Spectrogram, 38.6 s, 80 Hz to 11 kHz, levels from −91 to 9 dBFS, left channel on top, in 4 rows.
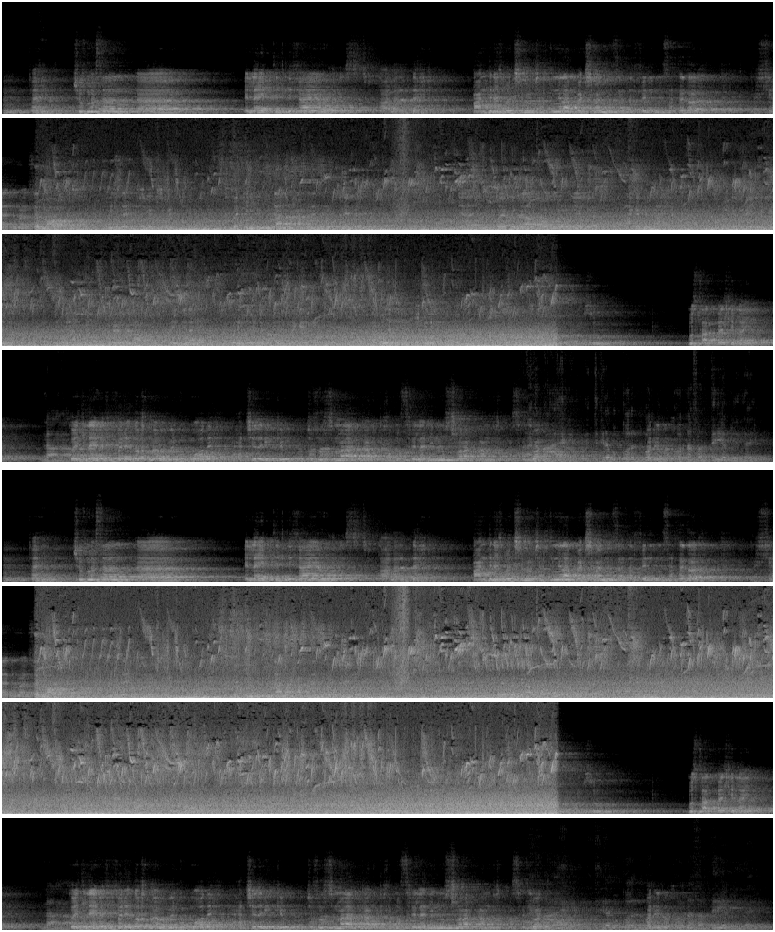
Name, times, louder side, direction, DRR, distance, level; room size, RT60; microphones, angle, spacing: voice 1, 0.9-2.3 3.0-5.3 5.9-11.9 12.4-14.4 15.3-17.1 17.4-19.5 19.9-23.4 23.9-26.8 27.8-28.7 29.8-35.7 37.0-37.3, right 1 dB, 5° right, -1 dB, 3.5 m, -34 dB
sound 1, 10.0-26.2, right 4 dB, 55° right, 0.6 m, -26 dB
voice 2, 29.4-30.2 32.6-33.1 35.4-36.1 36.3-38.4, left 1 dB, 45° left, 0 dB, 3.7 m, -43 dB
28.5 x 21.0 x 9.8 m, 3.0 s
head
